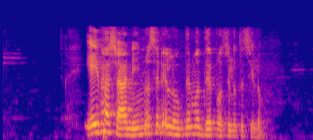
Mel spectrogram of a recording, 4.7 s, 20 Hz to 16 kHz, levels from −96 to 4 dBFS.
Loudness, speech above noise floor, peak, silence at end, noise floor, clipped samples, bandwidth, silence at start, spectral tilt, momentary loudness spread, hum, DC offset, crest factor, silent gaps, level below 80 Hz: -20 LUFS; 55 dB; -2 dBFS; 0.75 s; -75 dBFS; under 0.1%; 8 kHz; 1.25 s; -4.5 dB/octave; 16 LU; none; under 0.1%; 20 dB; none; -62 dBFS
